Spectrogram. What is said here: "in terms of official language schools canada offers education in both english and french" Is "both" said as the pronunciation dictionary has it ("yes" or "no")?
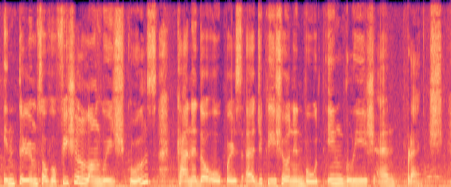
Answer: no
